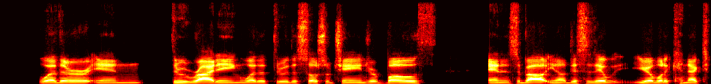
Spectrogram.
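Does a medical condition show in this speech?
No.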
